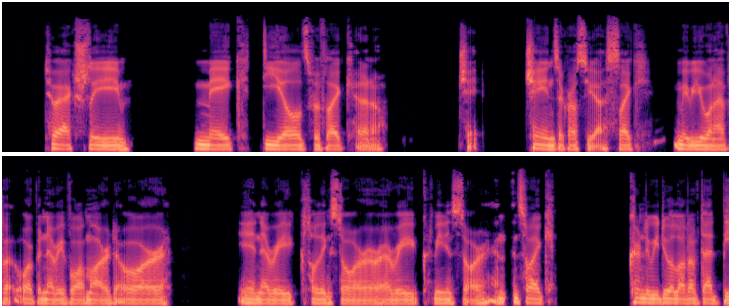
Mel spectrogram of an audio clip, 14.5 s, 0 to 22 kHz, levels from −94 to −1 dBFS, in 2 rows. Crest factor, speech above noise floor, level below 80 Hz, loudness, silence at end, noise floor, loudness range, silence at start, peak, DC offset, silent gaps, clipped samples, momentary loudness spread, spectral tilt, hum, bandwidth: 16 dB; over 70 dB; -42 dBFS; -21 LUFS; 0 s; under -90 dBFS; 2 LU; 0.4 s; -6 dBFS; under 0.1%; 1.45-1.90 s, 4.21-4.56 s, 5.04-5.19 s, 6.65-6.69 s, 9.14-9.61 s, 12.88-13.15 s, 13.21-13.54 s; under 0.1%; 7 LU; -5 dB/octave; none; 14.5 kHz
